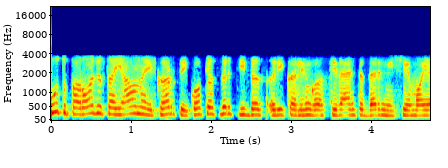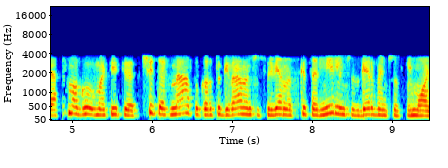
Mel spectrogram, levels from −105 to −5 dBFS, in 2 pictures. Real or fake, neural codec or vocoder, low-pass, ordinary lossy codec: real; none; 3.6 kHz; AAC, 24 kbps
